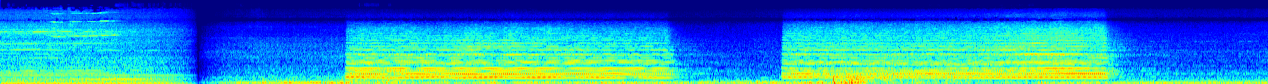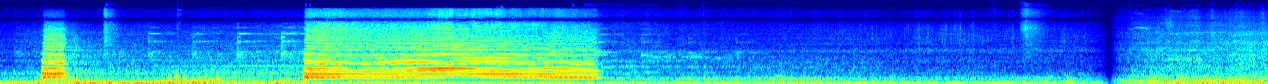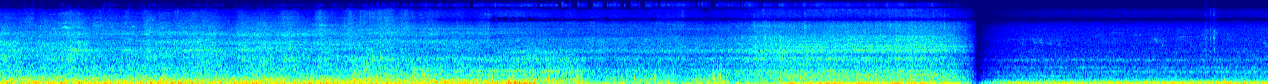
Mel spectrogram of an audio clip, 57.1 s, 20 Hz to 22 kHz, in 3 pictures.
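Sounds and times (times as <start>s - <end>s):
train engines and wheels rumbling: 0.0s - 57.0s
locomotive air horn blasts: 5.2s - 10.5s, 11.7s - 17.1s, 19.6s - 20.4s, 23.6s - 28.7s.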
